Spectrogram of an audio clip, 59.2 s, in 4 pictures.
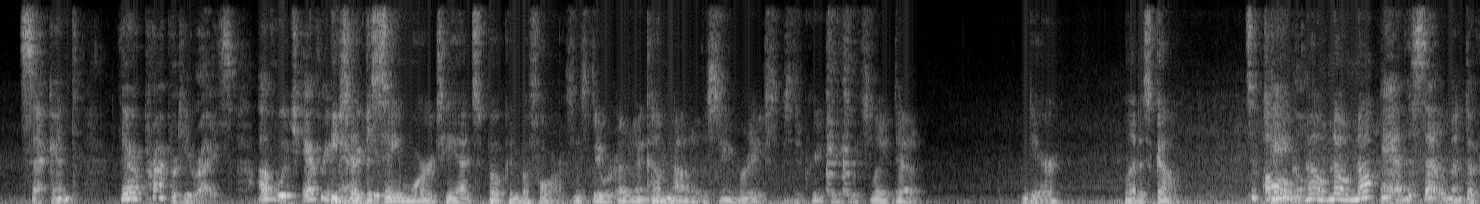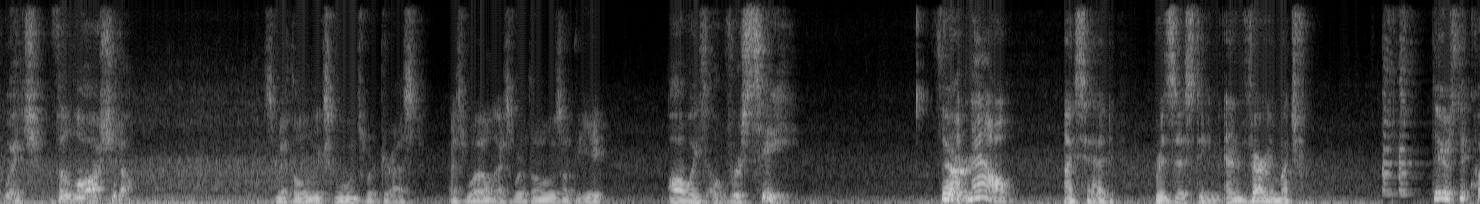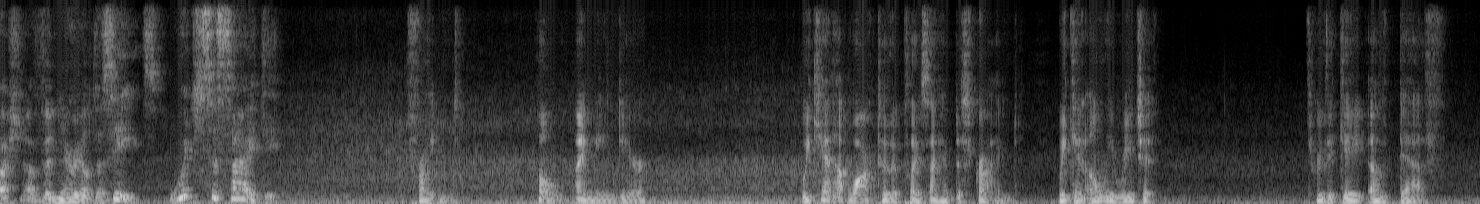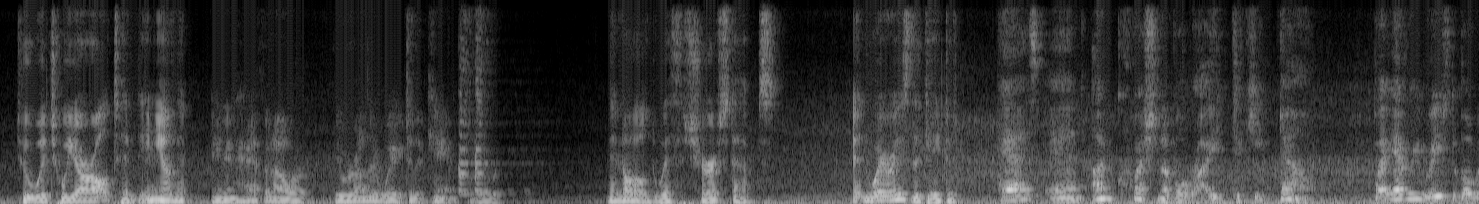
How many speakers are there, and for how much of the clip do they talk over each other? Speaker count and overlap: three, about 7%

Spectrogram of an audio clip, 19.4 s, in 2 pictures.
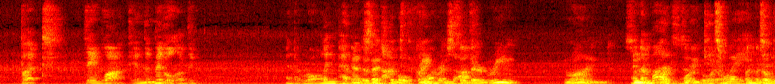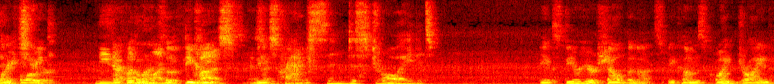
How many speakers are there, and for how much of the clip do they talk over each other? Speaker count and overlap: three, about 35%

